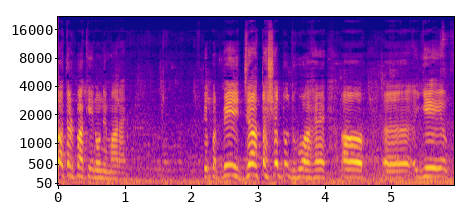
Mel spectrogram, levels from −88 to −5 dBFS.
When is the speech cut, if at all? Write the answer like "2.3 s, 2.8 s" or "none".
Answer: 2.1 s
